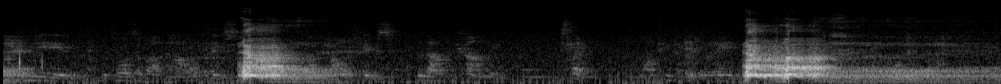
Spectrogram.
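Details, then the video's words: A Rottweiler gives two deep, loud barks several seconds apart, barking at an unfinished painting of himself, with quiet murmuring between. "Rottweiler barking Orkanens Muscle Machine"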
